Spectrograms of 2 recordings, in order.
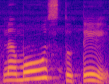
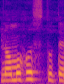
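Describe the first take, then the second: First: The second syllable is a plain o sound. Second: The second syllable carries an added h sound. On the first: The speaker calls it right. "এটা হচ্ছে নমোস্তুতে, নমোস্তুতে উচ্চারণটা হচ্ছে এই" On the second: The speaker calls it wrong. "নমঃস্তুতে নয়"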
